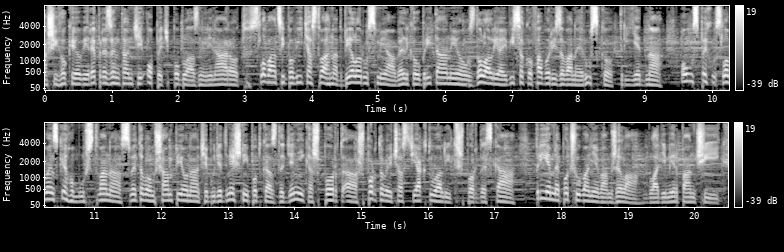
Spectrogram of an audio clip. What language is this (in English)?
Slovak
